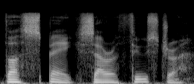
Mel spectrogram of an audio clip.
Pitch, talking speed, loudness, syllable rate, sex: 100 Hz, 90 wpm, -20 LUFS, 3.9 syllables/s, male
